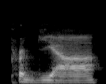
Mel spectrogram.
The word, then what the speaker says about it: prajna: So kritagnya, that jna is like you may have seen the word prajna or jnana. Sometimes people in India will pronounce it gyan, pragya.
